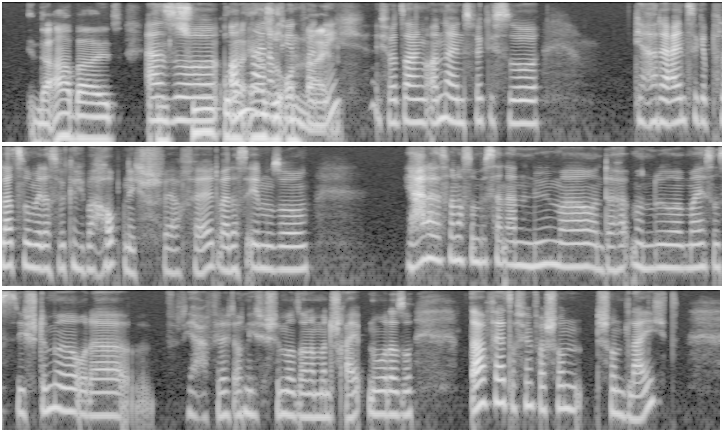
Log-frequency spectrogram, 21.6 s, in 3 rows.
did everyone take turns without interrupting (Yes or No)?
No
